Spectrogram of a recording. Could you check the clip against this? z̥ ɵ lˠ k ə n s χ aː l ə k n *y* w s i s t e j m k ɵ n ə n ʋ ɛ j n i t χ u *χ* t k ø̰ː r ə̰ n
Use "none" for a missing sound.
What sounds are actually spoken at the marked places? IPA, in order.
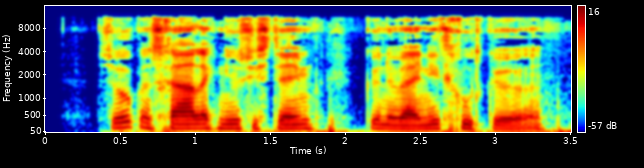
i, none

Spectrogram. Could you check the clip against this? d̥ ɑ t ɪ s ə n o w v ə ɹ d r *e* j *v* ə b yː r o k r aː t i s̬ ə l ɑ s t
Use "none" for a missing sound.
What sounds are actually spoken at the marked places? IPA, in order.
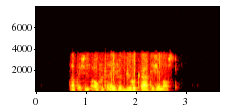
e, v

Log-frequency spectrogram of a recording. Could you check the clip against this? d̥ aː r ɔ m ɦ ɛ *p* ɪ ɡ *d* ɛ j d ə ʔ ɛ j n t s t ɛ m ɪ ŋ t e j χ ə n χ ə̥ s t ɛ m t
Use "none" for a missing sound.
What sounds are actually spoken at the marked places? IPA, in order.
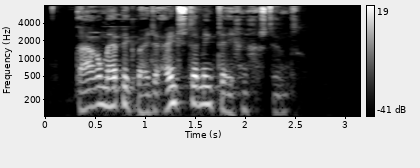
p, b

